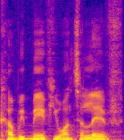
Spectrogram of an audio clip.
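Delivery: plain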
